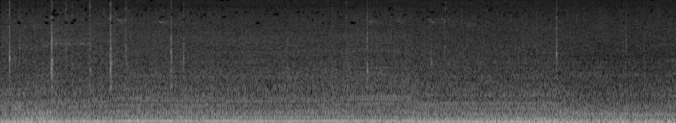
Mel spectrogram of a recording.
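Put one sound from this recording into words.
A car engine hums steadily, then drops in pitch and fades as the car slows to a stop.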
